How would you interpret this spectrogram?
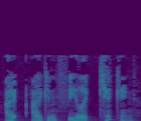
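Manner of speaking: high, soft, dreamy woman's voice; a faint, drugged plea; dazed pregnant woman. Acted. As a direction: murmur it, drifting under the drugs. Drugged mother in labor.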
